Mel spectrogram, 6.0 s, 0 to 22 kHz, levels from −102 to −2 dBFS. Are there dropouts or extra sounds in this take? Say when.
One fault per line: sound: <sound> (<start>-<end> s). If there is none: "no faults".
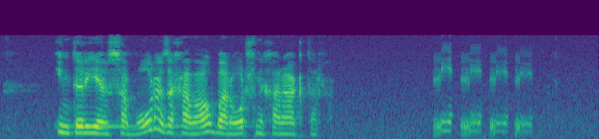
sound: laugh (4.3-5.3 s)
